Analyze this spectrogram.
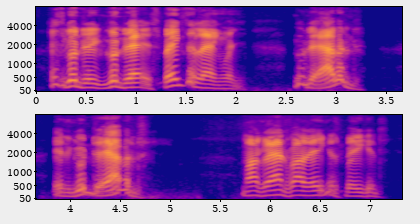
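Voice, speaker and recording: Vocal fry at a moderate pace, with big swings in loudness and long, frequent pauses. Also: man, fairly high pitch for a man, lively intonation. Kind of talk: personal interview.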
